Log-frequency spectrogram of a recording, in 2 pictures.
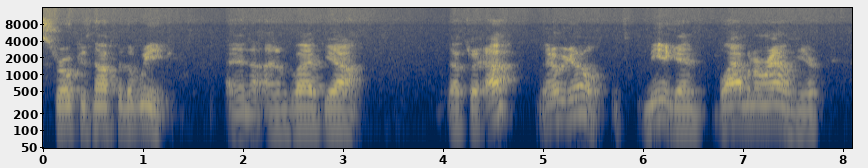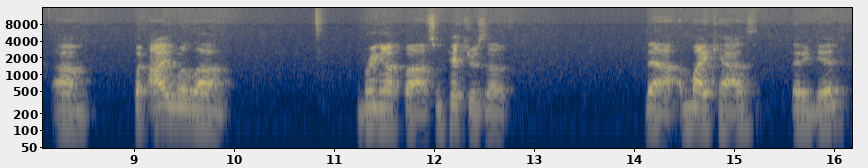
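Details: Expressive aphasia after a stroke with heart attack in 2016 in a man, now 53, who could not talk at first and still loses words; hospitalised five months.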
